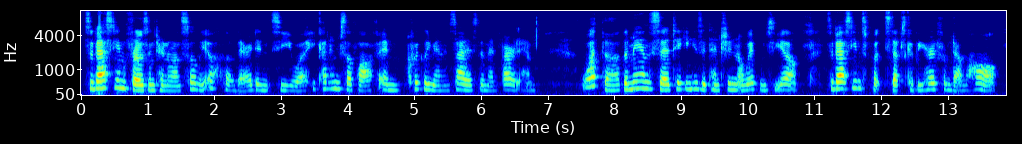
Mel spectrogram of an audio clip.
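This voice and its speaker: A young woman with a fairly high voice reads a fan fiction aloud in a casual, unpolished way. She trips over words and restarts lines, and now and then stops to drop a blunt, swearing aside. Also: moderate pace, poor audio. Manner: stumbles and restarts, breaks off to comment and swear. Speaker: fanfic reader.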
